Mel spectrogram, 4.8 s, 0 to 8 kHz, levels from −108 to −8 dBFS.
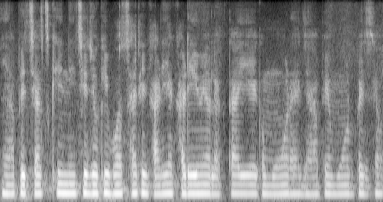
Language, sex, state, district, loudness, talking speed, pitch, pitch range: Hindi, male, Chhattisgarh, Kabirdham, -17 LUFS, 275 wpm, 135 Hz, 130-140 Hz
